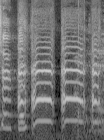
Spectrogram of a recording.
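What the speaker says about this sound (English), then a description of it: "The birds are chirping." Outdoor birds call close by in several loud, drawn-out honking, clucking cries with short pauses between them.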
